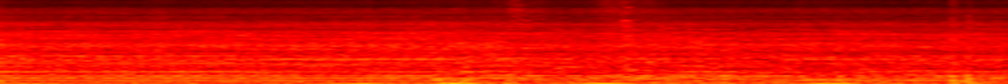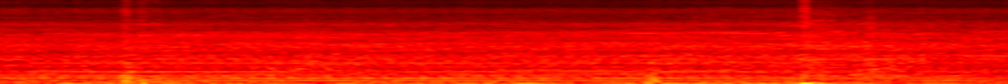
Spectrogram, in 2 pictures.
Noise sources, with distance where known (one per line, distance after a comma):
unidentified powered saw, near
